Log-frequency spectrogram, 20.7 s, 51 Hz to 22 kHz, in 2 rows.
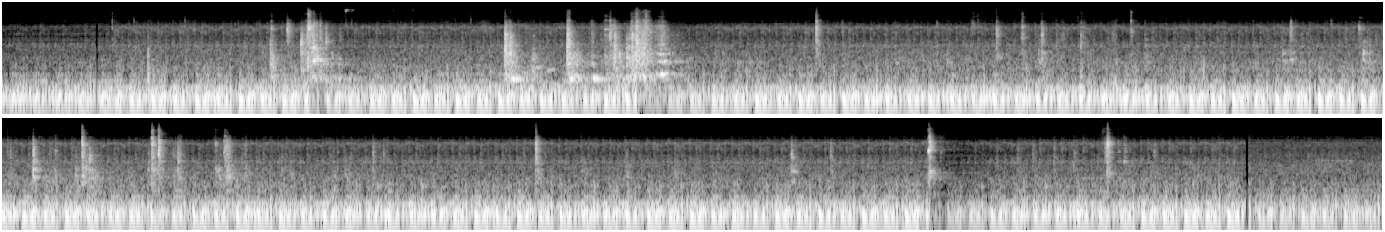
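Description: A Toyota 4Runner's engine idling steadily, with scattered metallic clanks and clinks as a tow dolly's coupler and safety chain are hooked onto the hitch.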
